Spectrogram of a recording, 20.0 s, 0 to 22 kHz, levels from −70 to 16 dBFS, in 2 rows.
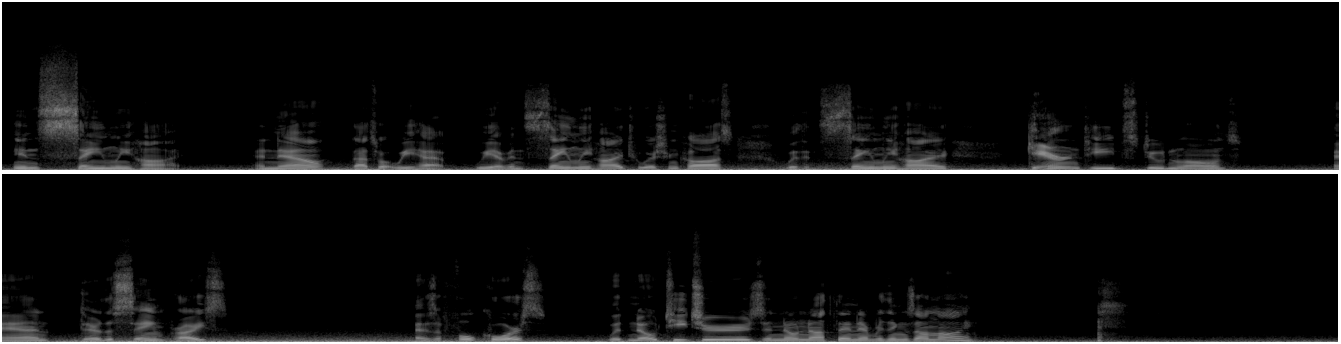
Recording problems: low rumble; faint; throughout; 20 dB below the speech

